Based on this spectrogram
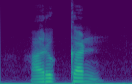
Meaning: sun
- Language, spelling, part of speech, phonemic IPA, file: Tamil, அருக்கன், noun, /ɐɾʊkːɐn/, Ta-அருக்கன்.ogg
